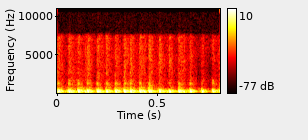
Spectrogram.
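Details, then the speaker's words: Rapid, regular, deep thumping pops on needle EMG in motor neuron disease: conventional large-amplitude motor unit potentials of chronic reinnervation, typical of slower progressors. "all right so let's look at a more conventional large amplitude"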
